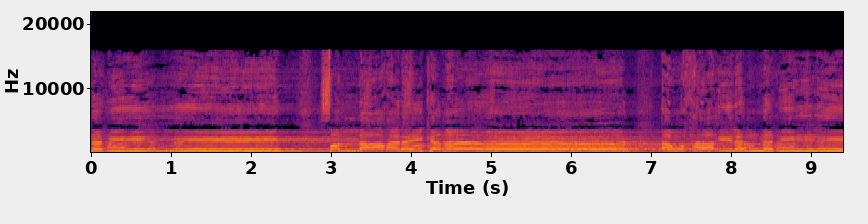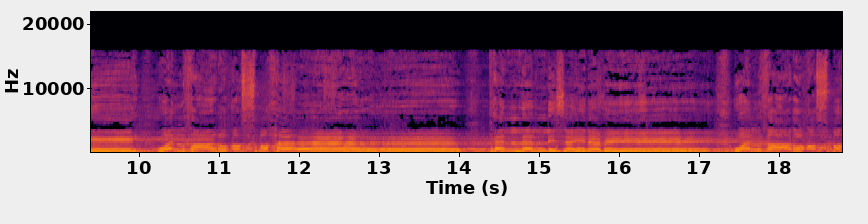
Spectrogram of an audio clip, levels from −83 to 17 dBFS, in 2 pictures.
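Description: Nothing in the audio stands out as a technical fault, so there's nothing here to flag.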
